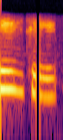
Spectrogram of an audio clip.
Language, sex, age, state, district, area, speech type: Punjabi, female, 18-30, Punjab, Tarn Taran, rural, conversation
